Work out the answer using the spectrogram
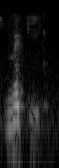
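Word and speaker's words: Michie: Carolina Yakfish Tourney will be in North Durham at Lake Michi. Oh, pronounced Mickey.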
